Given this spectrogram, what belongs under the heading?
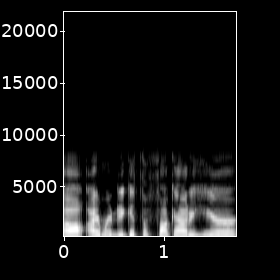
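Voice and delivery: normal talking voice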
